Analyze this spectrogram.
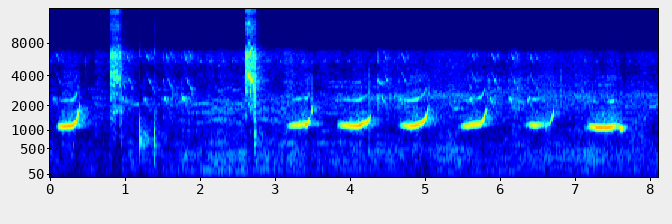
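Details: Pet green Indian ringneck parakeet chirping in a human-like way: a series of seven short whistled notes, each curving upward at the end, given roughly every second, with a few sharp clicks and knocks early on.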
